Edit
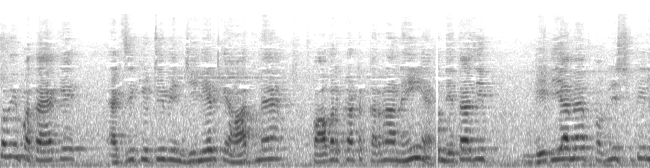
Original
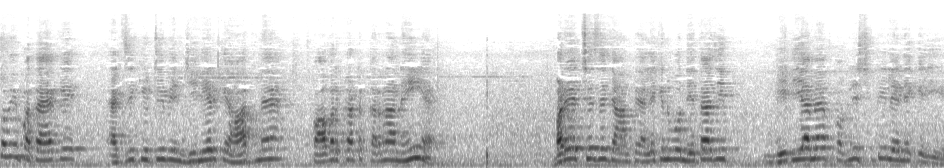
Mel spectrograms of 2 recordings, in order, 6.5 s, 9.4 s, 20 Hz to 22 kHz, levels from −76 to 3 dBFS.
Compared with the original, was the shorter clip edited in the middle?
yes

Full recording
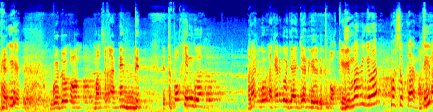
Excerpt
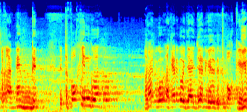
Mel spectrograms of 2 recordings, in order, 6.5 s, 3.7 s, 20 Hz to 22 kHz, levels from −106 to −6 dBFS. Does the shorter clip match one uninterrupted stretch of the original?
yes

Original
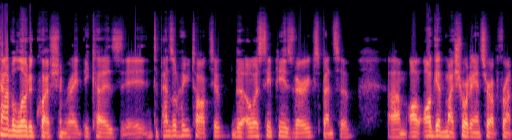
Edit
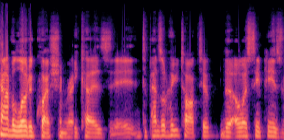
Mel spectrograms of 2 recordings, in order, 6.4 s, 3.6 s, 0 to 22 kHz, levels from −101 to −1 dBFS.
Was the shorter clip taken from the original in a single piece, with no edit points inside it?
no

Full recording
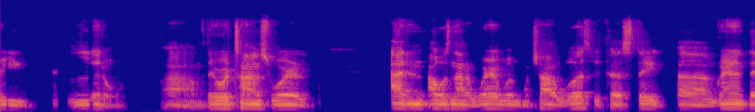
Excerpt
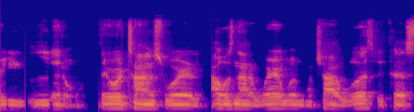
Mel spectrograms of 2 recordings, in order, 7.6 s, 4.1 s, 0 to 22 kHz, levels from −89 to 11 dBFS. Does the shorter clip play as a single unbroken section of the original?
no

